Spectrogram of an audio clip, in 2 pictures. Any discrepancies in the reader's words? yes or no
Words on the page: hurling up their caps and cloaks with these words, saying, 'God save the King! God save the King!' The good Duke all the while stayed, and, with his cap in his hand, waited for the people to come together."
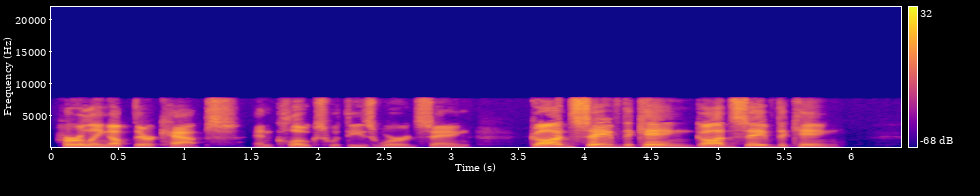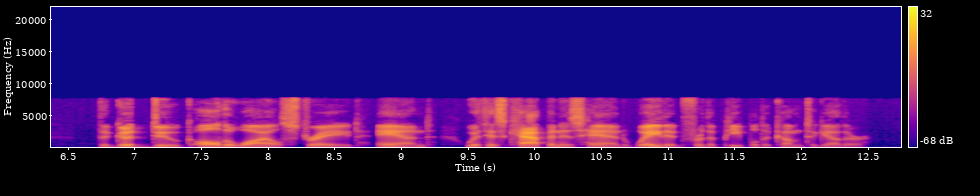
yes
